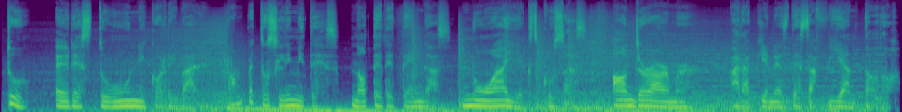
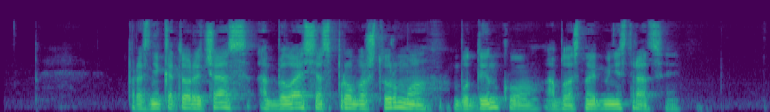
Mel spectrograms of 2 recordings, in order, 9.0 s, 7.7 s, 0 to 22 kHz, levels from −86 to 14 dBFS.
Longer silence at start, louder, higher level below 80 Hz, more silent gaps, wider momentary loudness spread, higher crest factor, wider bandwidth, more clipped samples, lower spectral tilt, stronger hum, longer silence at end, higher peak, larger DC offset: second, 0.05 s vs 1.3 s; first, -15 LUFS vs -18 LUFS; first, -22 dBFS vs -44 dBFS; neither; about the same, 8 LU vs 9 LU; about the same, 14 dB vs 16 dB; first, over 20 kHz vs 11.5 kHz; neither; about the same, -5.5 dB/octave vs -4.5 dB/octave; neither; second, 0.05 s vs 0.9 s; about the same, 0 dBFS vs -2 dBFS; neither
